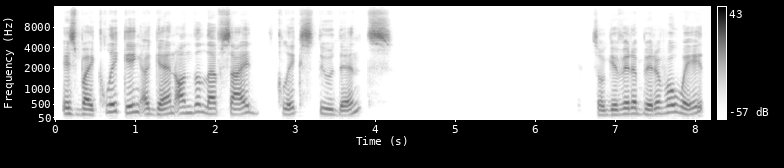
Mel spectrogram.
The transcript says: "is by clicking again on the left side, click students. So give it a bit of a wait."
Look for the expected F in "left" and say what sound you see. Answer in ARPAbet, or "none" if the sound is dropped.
F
